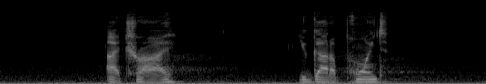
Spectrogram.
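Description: A man speaks tersely in a low voice.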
